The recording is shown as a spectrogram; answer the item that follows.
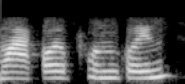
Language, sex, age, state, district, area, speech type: Assamese, female, 45-60, Assam, Golaghat, urban, conversation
